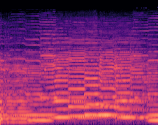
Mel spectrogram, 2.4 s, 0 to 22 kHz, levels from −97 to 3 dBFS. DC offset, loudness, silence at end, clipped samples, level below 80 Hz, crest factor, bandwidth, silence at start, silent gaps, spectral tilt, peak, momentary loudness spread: under 0.1%; -23 LUFS; 0 s; under 0.1%; -66 dBFS; 12 dB; 13.5 kHz; 0 s; none; -5.5 dB/octave; -12 dBFS; 5 LU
